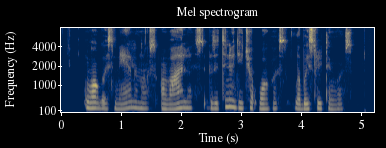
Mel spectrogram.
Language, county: Lithuanian, Vilnius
